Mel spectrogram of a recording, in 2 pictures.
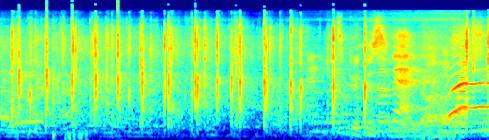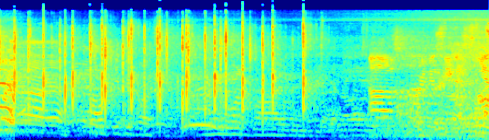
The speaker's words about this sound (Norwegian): Og på slutten av denne debatten så hadde de en eh, liten avstemning, hvor de målte ut ifra jubelen fra publikum eh, hvem som eh, vant debatten.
